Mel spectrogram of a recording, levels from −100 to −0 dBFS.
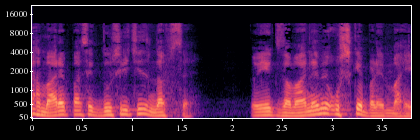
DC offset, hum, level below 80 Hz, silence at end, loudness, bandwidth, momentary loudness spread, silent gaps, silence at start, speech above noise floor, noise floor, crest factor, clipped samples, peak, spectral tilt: under 0.1%; none; -58 dBFS; 0 s; -25 LUFS; 11.5 kHz; 9 LU; none; 0 s; 51 dB; -75 dBFS; 16 dB; under 0.1%; -10 dBFS; -6.5 dB/octave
